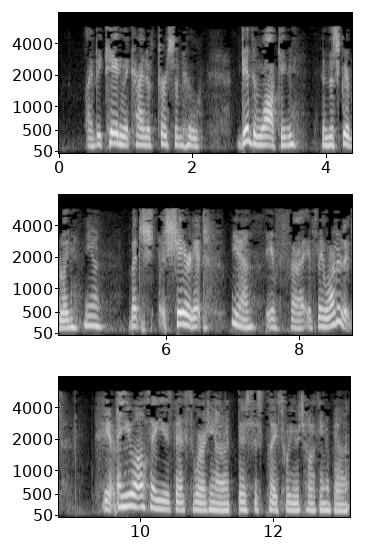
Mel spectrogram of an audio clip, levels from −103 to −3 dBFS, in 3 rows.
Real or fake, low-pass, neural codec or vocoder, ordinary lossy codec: fake; 7.2 kHz; codec, 44.1 kHz, 3.4 kbps, Pupu-Codec; MP3, 24 kbps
